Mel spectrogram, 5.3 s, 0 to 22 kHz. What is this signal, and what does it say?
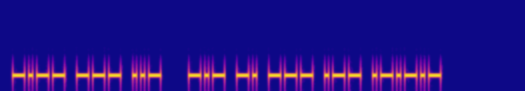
Morse code, heard as a keyed tone, about 30 wpm, 700 Hz. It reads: YOU KNOW.
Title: Sentences from Top 1300 Words 30wpm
